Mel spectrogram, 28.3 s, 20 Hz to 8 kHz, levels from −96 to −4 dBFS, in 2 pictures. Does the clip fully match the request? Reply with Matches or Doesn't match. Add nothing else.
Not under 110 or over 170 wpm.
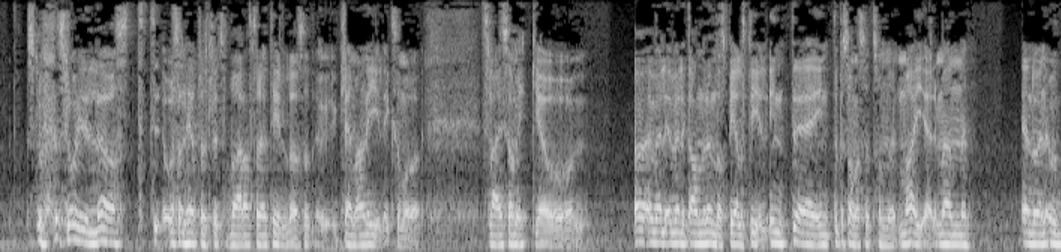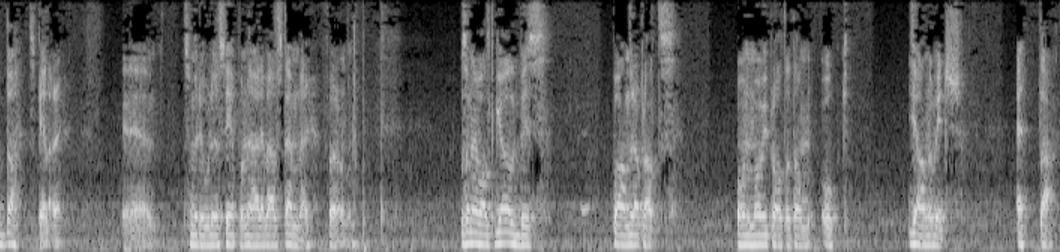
Matches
